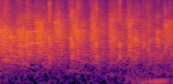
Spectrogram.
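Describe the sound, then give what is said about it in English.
An audience claps their hands together in praise of Jesus in a dense, sustained burst of applause, many overlapping claps forming a steady crackling wash at moderate loudness for a few seconds. “Somebody give Jesus a hand clap of praise.”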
